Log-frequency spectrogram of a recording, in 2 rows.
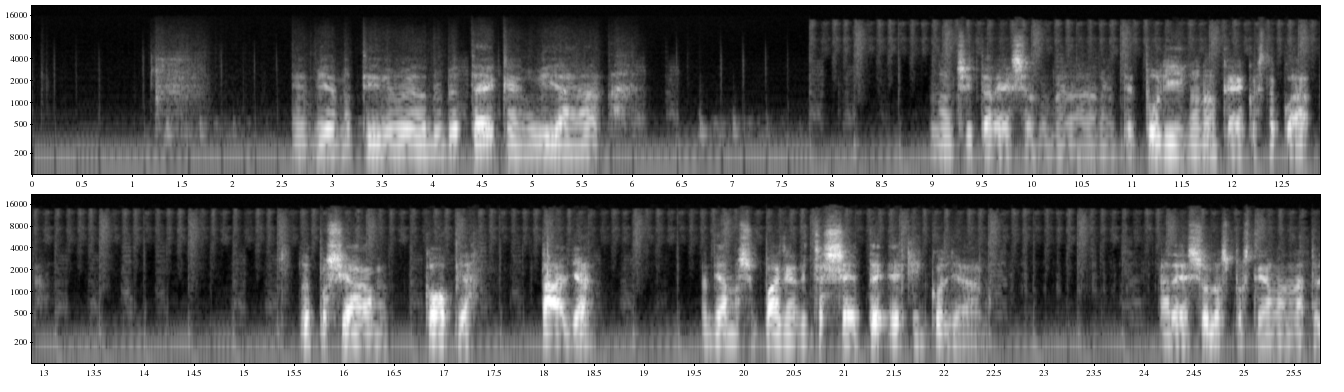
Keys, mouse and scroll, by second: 9.4 click, 10.3 click, 16.6 ctrl+c, 17.9 ctrl+x, 19.3 click, 21.6 ctrl+v, 22.4-22.7 middle drag, 24.1-25.7 drag.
